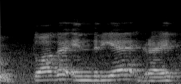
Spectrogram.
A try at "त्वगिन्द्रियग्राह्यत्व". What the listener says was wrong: त्वग इंद्रिय ऐसा अलग क्यों करना पड़ रहा है? त्वग इंद्रिय नहीं बोल पाते हो?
